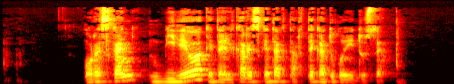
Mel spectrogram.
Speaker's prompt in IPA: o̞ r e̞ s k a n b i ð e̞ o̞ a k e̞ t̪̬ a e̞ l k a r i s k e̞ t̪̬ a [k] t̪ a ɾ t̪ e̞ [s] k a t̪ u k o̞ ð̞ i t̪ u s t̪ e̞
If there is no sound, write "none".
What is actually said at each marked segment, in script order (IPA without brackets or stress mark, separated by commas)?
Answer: k, none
